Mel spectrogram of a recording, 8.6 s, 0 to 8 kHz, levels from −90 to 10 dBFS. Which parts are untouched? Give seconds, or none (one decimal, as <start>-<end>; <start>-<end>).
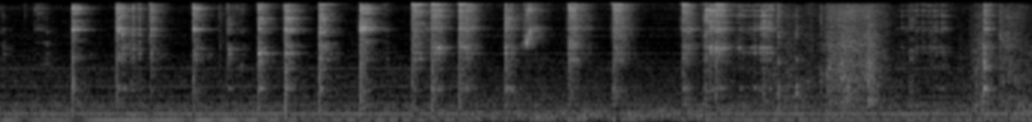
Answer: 0.0-3.9; 5.9-8.6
